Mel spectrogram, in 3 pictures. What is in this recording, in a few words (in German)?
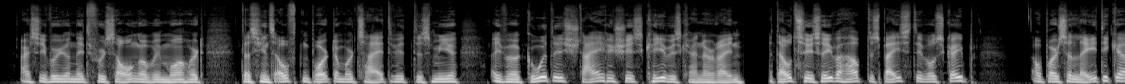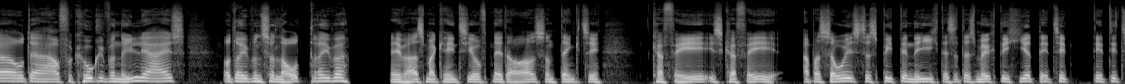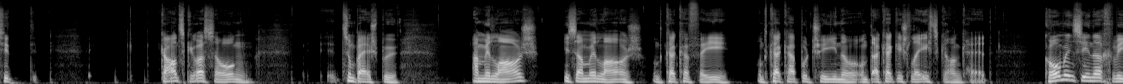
diverse Dialekte; Sprechproben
